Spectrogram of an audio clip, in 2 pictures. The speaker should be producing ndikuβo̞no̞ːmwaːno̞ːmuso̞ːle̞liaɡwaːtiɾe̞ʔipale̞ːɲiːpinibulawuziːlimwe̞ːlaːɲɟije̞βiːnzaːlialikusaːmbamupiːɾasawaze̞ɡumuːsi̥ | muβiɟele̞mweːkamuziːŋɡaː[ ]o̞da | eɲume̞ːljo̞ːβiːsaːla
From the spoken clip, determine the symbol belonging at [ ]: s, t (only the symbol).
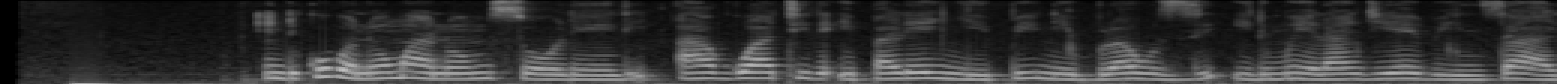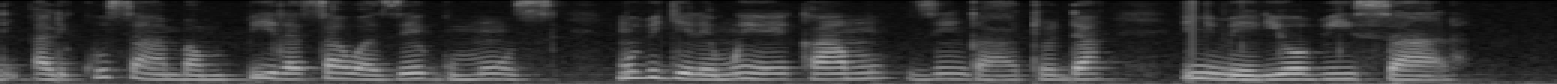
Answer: t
